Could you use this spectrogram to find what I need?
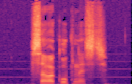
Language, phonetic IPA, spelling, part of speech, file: Russian, [səvɐˈkupnəsʲtʲ], совокупность, noun, Ru-совокупность.ogg
- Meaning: totality, the aggregate, the sum total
